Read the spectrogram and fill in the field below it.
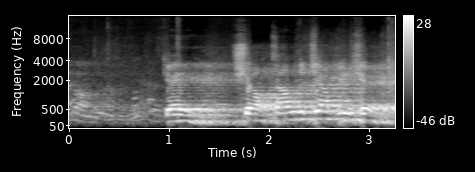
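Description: An elderly man speaks loudly into a microphone, heard through loudspeakers in a large echoing hall.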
